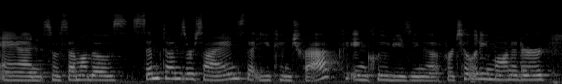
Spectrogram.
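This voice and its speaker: Over light background noise, a woman speaks with ordinary pitch variation. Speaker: educator. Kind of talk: explanatory talk to camera. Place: home room. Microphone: phone near.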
